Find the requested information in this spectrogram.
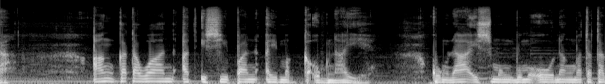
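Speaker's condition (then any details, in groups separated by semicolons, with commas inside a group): No condition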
